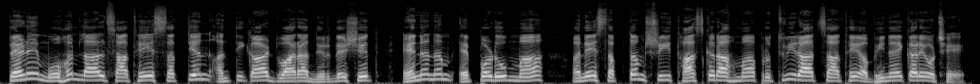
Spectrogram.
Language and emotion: Gujarati, neutral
